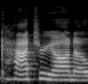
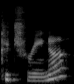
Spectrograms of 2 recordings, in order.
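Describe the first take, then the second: First: The name has an 'o' vowel before 'na'. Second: The name ends in 'trina' with no 'o' vowel. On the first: The speaker calls it wrong. "I've been saying Catriona" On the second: The speaker calls it right. "her name is Katrina?"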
